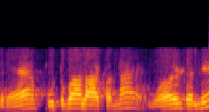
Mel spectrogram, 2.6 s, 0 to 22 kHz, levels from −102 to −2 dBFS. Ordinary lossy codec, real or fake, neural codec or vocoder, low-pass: none; fake; codec, 24 kHz, 3.1 kbps, DualCodec; 3.6 kHz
